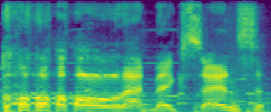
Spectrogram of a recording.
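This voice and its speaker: A man's voice: a little high, expressive, very slow. A man voicing a chatty, self-satisfied townsman in a video game, with theatrical emphasis. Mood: smug advice. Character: chatty, self-satisfied townsman who fancies himself wiser. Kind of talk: video game character acting. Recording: game music behind.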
